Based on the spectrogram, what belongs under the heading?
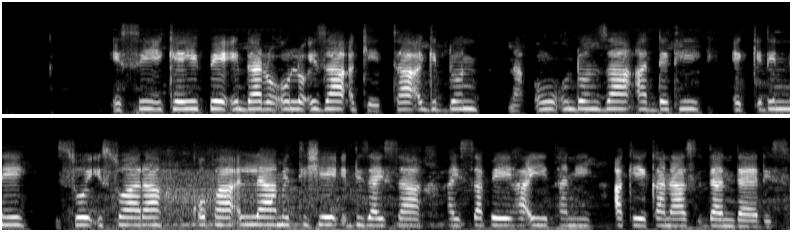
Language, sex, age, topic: Gamo, female, 18-24, government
